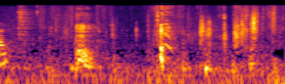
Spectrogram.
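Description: A throat being cleared, followed by a few short low vocal sounds and rustles.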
